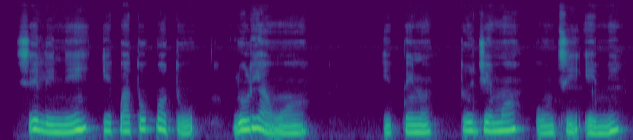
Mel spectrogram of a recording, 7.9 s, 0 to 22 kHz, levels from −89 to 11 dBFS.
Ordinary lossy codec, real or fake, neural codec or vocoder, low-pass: none; real; none; 19.8 kHz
